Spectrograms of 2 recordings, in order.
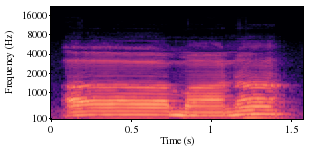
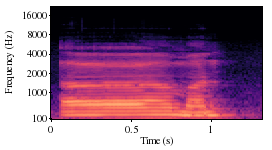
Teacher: نون کے اوپر کا جو زبر ہے اس کو سائلنٹ کر دیا جائے گا اور نون کی آواز کو آدھا پڑھا جائے گا۔ آمانا، وقف آمن۔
